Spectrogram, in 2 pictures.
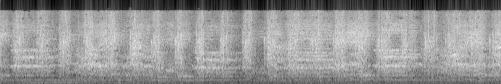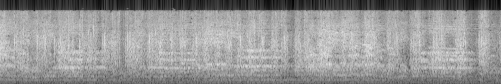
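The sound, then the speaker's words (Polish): A crowd gathered in a square in Santiago de Cuba sings for the Pope, a loud, sustained mass of voices with steady rhythmic clapping running underneath. “Natomiast słyszymy, że zgromadzeni na placu nie mają jeszcze ochoty być skupieni, śpiewają Ojcu Świętemu.”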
